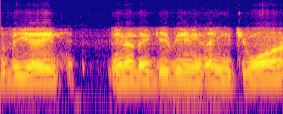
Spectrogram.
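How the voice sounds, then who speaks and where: A man with an Appalachian accent. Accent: Appalachian American. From West Virginia. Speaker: caller, military veteran. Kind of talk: personal testimony. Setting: phone call. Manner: laughs often, halting.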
